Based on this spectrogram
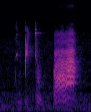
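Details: Young female common myna in Israel, raised by people and learning Hebrew: three quick squeaky chirps followed by a loud, harsh, buzzy half-second squawk.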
